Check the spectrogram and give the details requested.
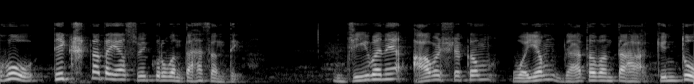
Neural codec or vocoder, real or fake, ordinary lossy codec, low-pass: codec, 16 kHz, 16 kbps, FreqCodec, larger model; fake; none; 7.2 kHz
